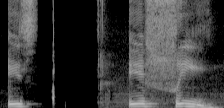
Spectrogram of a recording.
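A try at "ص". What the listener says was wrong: Cuma jangan pakai monyong. Kerasa Bunda.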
